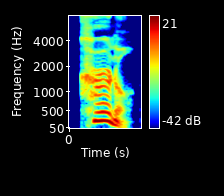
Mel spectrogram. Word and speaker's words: colonel: Then I found out everyone says colonel, like the kernel of popcorn.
